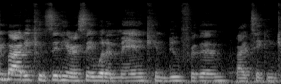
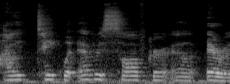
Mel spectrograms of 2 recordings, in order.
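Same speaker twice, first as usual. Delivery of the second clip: soft, nice, calm tone, quieter; 4 dB quieter than usual. Saying which era you would choose: nice and calm voice. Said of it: "my voice gets real nice and calm".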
